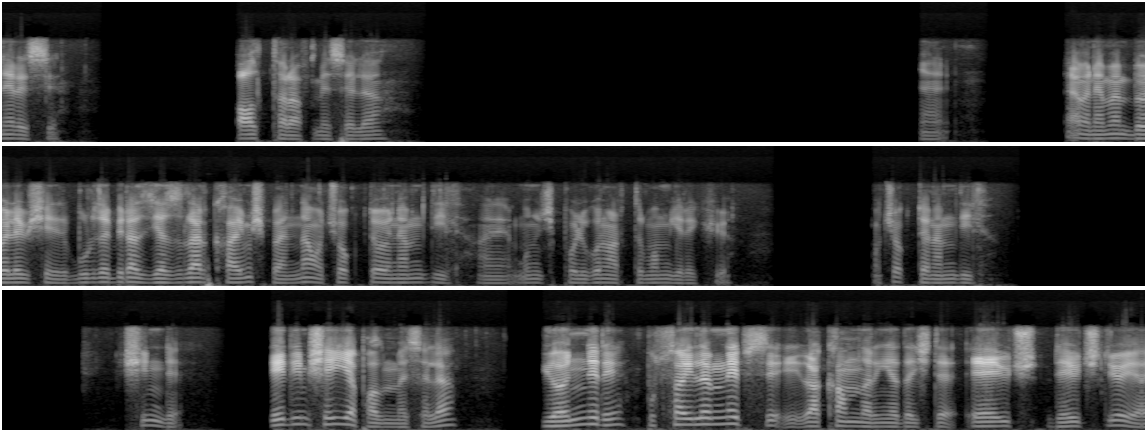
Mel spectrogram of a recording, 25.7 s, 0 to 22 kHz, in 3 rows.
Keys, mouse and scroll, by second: 0.3 KP_Decimal, 0.5 middle click, 0.8 scroll down 2, 1.2 middle click, 1.5-1.9 scroll up 5, 1.9 scroll down 1, 1.9-5.1 middle drag, 5.1 scroll up 2, 5.4-8.0 middle drag, 8.0-8.6 scroll up 2, 8.8-10.5 middle drag, 10.5 ctrl+r, 11.4 ctrl+z, 11.9 scroll down 1, 12.2-14.6 middle drag, 14.6 Tab, 15.1 scroll down 2, 15.5 click, 16.5 click, 16.9-17.2 scroll down 4, 17.2-17.6 middle drag, 17.6-18.3 scroll up 3, 17.8 middle drag, 18.4-20.0 middle drag, 20.0 scroll down 1, 20.1-20.9 middle drag, 20.9 click, 25.3 Tab, 25.6 a.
